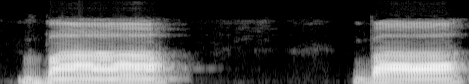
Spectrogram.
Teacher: زبر کو جب آپ کھینچیں گے، لمبا کریں گے، تو آپ ایک لفظ، ایک حرف اس کے اندر بڑھا دیں گے، وہ ہے الف کا۔ با، تو گویا آپ نے یوں پڑھ دیا، با با، 2 گنا آواز لمبی ہو گئی ہے، با۔ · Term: مد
